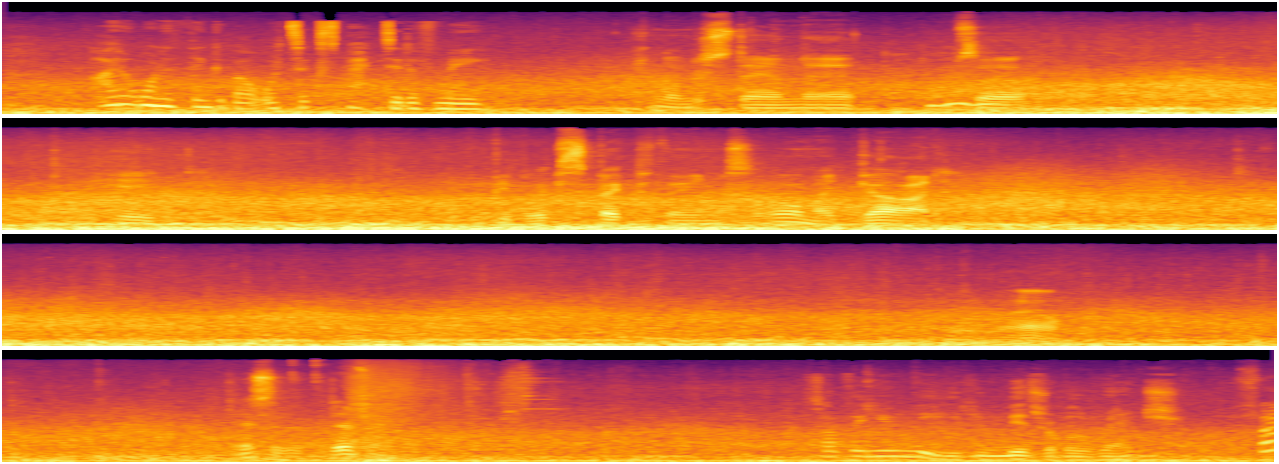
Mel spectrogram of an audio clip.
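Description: Strong wind howls steadily outdoors.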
